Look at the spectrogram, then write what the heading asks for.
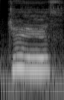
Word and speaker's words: tschüss: उसके बाद ये साउंड देखिए आप, TSCH, TSCH अगर किसी भी वर्ड में इकट्ठा आ जाता है तो तब हम इसको क्या प्रोनाउंस करेंगे. तो इसका साउंड हमेशा होगा च. च जैसे zum Beispiel tschüss, tschüss.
